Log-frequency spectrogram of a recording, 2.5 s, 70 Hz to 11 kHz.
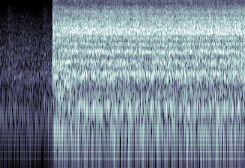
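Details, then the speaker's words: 1974 Daihatsu S38 mini truck, carburetor removed, starting fluid sprayed in: steady fast cranking that never catches; cranks but won't start, one spark plug wasn't sparking, plugs suspected, not confirmed. "now nothing hm it's almost like it's sucking the wrong [Music] way"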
